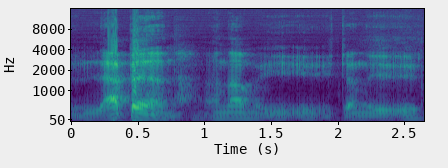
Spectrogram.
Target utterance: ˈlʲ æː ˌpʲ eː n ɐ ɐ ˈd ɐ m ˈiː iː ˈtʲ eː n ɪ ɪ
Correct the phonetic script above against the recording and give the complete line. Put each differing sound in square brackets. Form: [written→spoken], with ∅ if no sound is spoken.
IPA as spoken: ˈlʲ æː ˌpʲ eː n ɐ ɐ [ˈd→ˈn] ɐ m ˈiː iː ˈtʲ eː n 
